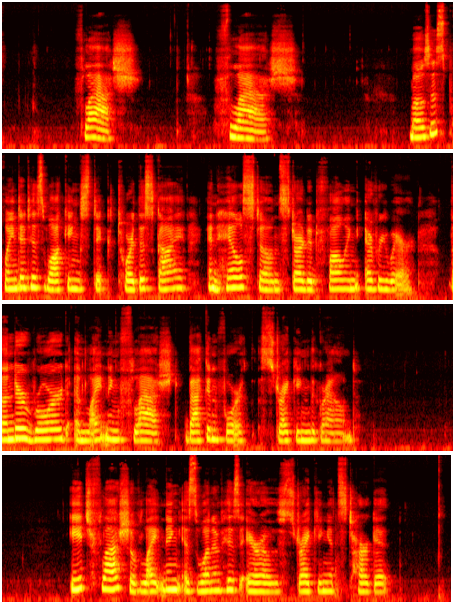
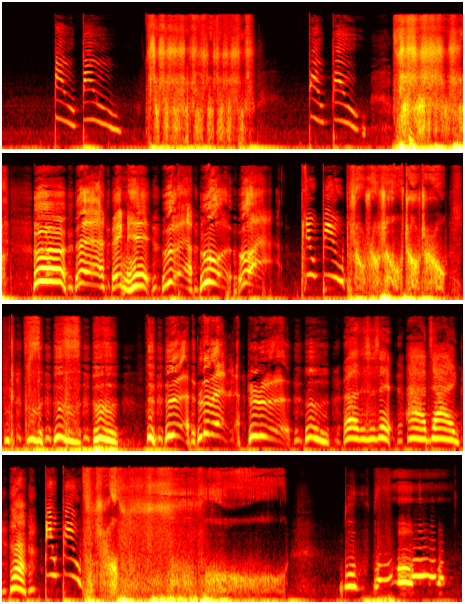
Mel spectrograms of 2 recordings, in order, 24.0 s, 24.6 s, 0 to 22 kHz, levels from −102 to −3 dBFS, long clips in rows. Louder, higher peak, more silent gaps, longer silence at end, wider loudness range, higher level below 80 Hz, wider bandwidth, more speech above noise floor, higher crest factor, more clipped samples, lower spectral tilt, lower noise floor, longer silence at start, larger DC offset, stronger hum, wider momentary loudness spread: about the same, -28 LUFS vs -26 LUFS; second, -10 dBFS vs 0 dBFS; neither; about the same, 0.15 s vs 0.2 s; second, 7 LU vs 10 LU; second, -58 dBFS vs -30 dBFS; first, over 20 kHz vs 16 kHz; first, 37 dB vs 28 dB; about the same, 20 dB vs 24 dB; neither; about the same, -4 dB/octave vs -3 dB/octave; first, -65 dBFS vs -53 dBFS; first, 1.05 s vs 0.7 s; neither; neither; second, 10 LU vs 14 LU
